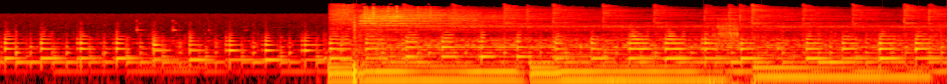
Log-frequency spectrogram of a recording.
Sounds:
Music

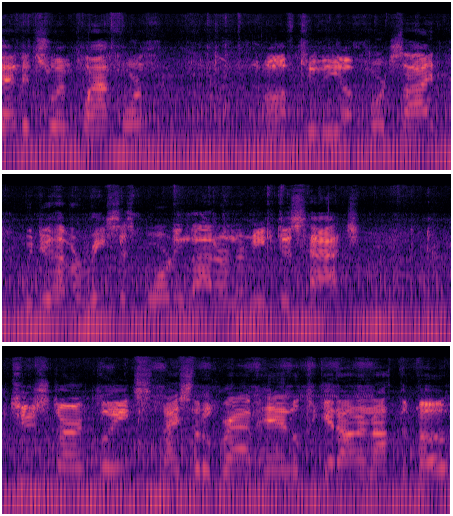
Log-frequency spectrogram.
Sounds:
Speech

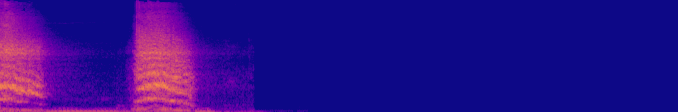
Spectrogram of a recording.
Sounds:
elephant trumpeting

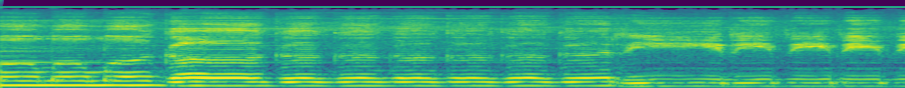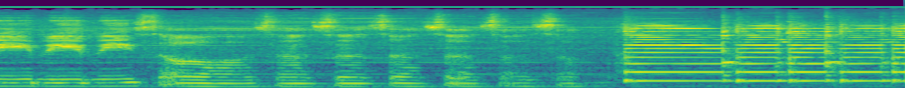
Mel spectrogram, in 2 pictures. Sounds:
playing sitar

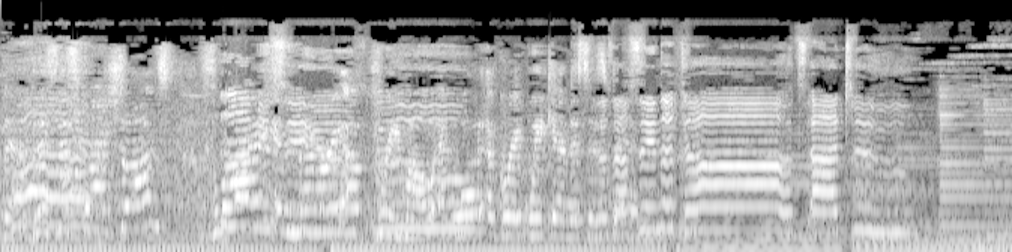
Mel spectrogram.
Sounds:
Music, Speech

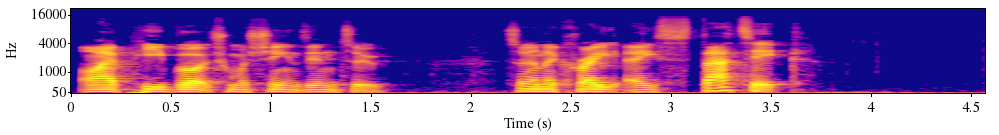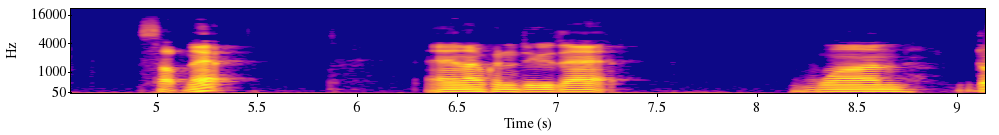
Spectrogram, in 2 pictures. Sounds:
Speech

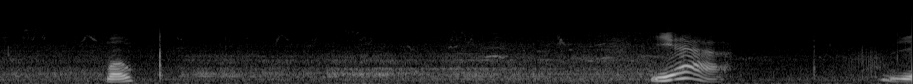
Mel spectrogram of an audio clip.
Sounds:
Speech

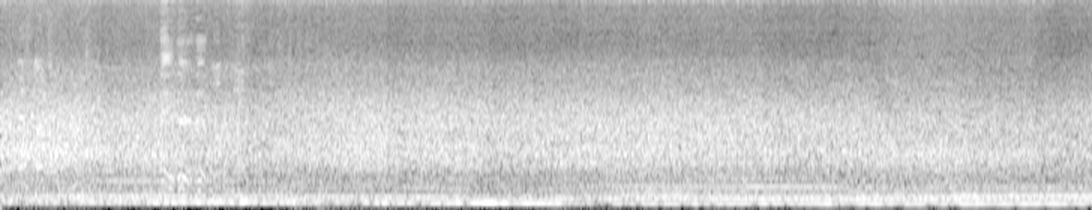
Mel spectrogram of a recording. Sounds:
Speech

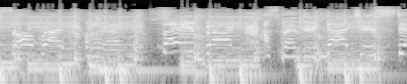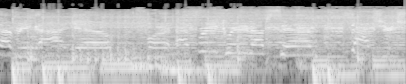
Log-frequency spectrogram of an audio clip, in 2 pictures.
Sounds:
Music

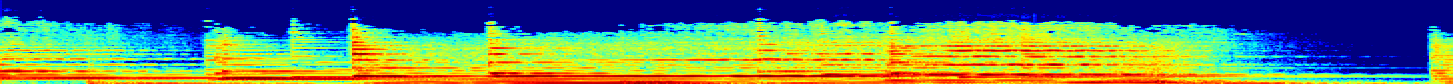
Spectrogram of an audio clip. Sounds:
Music, Sad music

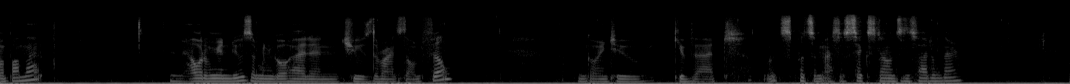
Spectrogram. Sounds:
Speech

